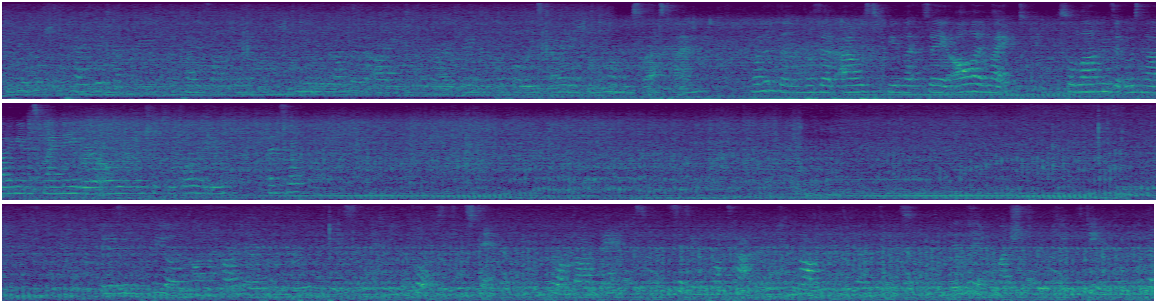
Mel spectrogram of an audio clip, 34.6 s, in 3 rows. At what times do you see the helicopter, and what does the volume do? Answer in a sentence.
The helicopter can be heard from 0.0 to 34.5 s, getting louder.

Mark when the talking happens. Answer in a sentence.
You can hear the talking from 0.0 to 14.8 s and from 24.1 to 34.5 s.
